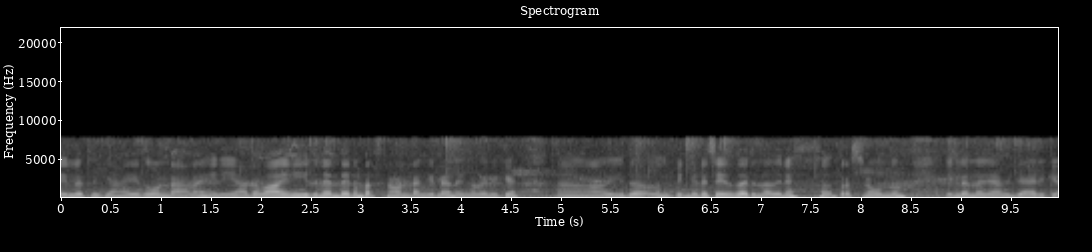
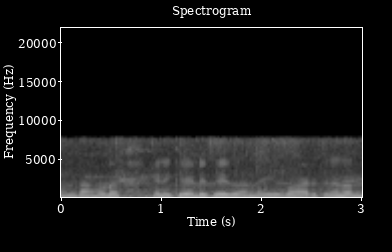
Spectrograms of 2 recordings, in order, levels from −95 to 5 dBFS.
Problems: none marked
